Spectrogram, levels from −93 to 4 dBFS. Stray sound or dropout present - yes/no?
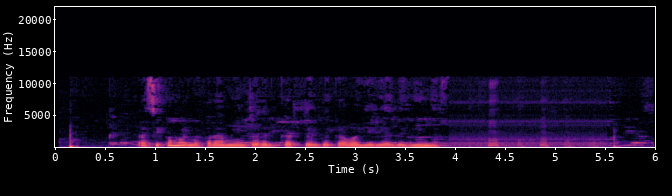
yes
